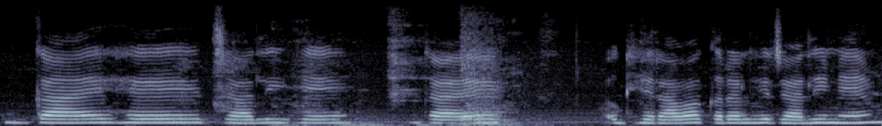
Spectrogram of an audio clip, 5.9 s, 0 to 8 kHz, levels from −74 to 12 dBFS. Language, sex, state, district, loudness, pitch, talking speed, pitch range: Chhattisgarhi, female, Chhattisgarh, Sarguja, -15 LUFS, 225 Hz, 100 wpm, 220-235 Hz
